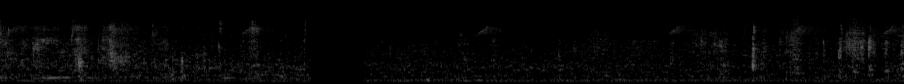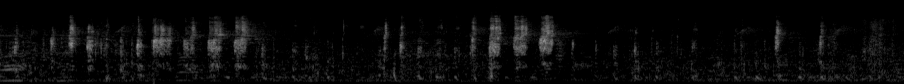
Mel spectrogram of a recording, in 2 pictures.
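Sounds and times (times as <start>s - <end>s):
infant monkey squealing: 8.4s - 17.4s.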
